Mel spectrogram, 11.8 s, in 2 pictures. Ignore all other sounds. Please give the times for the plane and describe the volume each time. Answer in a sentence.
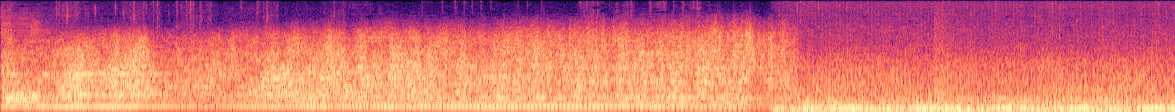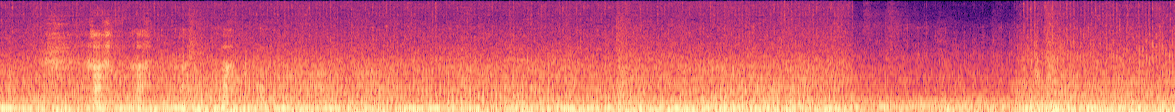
The plane can be heard from 0.0 to 11.7 s, at a steady volume.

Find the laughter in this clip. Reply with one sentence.
The laughter can be heard from 6.0 to 7.2 s.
